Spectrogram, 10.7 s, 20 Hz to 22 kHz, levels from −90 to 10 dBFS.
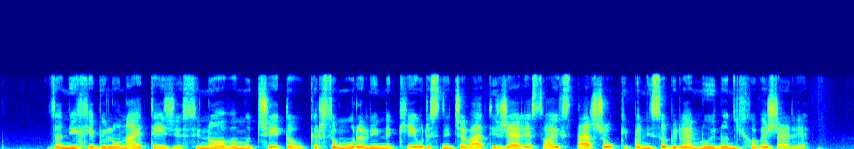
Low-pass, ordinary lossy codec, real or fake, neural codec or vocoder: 10.8 kHz; none; real; none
